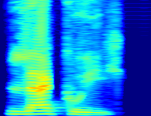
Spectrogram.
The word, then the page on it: lacquey: Indian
